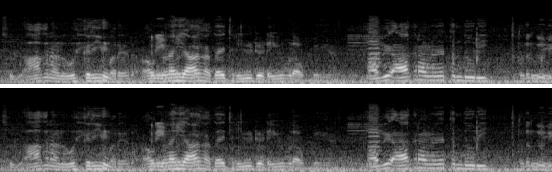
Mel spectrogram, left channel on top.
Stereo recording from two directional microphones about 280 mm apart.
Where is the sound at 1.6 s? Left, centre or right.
Centre.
